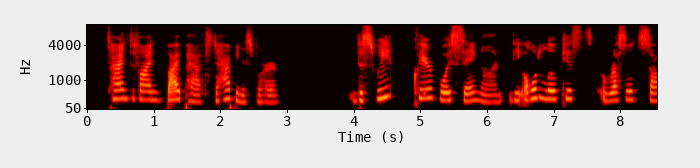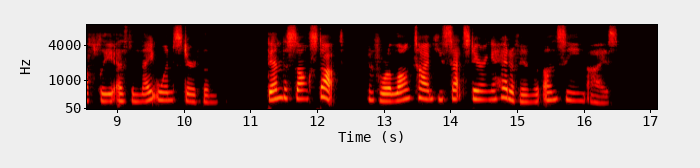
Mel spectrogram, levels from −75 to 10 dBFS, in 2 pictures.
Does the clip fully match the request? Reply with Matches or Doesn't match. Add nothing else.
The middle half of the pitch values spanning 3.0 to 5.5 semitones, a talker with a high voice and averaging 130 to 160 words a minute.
Matches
